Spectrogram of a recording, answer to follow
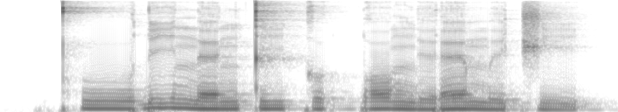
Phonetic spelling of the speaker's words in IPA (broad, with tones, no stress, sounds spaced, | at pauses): kʰ uː˨ ɗ i˦ n ɛ˨ ŋ t i˨ k ʊ˨ ɡ͡b ɔ˦ ŋ ɪ˨ ɾ ɛ˦ m ɪ˨ t͡ʃ i˨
